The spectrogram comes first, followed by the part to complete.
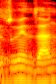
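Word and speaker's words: Xuanzang: হিভেনসান বা জুভেন জাং ইংলিশে উচ্চারণটা হচ্ছে জুয়েনজাং এক্স দিয়ে শুরু হচ্ছে তো এর রচনায় আমরা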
